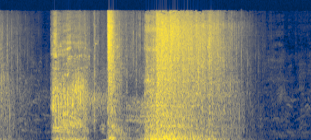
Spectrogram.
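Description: A game creature attacks with a crashing blast.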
